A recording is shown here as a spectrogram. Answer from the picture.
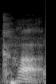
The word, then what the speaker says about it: Coq: And by the way, if you look into it, you think like, no, it's actually supposed to be pronounced cook, but it turns out, it's not actually. If you actually look into it more, you realize that it's really close to pronunciation about of cook. About cock.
